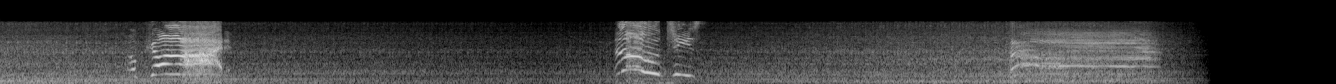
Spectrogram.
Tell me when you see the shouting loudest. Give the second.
2 s.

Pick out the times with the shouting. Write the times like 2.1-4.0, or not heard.
1.2-2.3, 6.2-7.0, 10.1-11.6.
